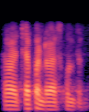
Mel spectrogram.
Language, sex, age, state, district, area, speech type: Telugu, male, 18-30, Andhra Pradesh, East Godavari, rural, conversation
